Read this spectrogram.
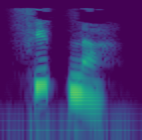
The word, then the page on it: fitnah: indonesian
